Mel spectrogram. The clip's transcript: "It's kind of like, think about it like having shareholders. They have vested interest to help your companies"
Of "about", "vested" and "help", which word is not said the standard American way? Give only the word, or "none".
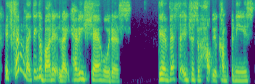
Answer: vested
